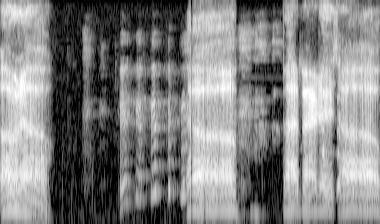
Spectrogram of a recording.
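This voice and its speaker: Using a put-on character voice, the man pitches it extremely high. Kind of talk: comic overacting. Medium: game stream. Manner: mock-heroic, boastful, shouting.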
